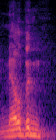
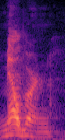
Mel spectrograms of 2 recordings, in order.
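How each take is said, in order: First: It is said the Australian local way. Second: It is said the American way, with an R.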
